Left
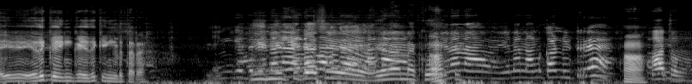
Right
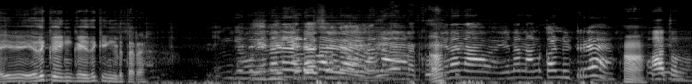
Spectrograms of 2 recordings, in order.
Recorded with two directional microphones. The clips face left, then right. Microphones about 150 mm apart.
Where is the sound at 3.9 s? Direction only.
90° left.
